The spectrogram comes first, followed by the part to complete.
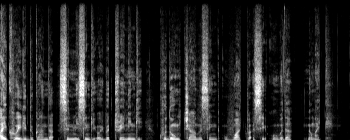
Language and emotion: Manipuri, sad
